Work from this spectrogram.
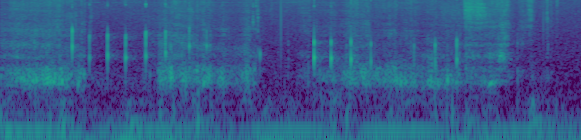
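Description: Nails and fingertips scratch along the leather side and around the laces of a white leather sneaker with a rubber sole, held sideways, hollow and empty. A soft, papery scratching runs throughout, broken by quick light ticks and taps over a steady low hum.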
